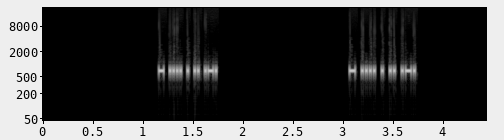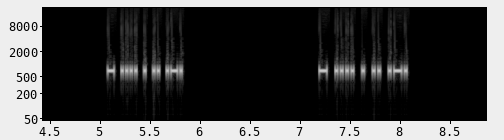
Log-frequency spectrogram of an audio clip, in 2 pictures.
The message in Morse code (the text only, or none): THEIR THEIR THEIR THEIR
